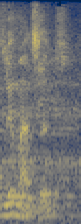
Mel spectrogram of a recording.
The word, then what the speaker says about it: Numazu: Did I pronounce it right? Numazu? – Numazu.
